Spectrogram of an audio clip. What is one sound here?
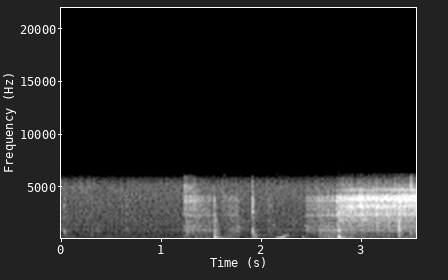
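Soft knocks and clicks come as a hand handles a gramophone record.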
